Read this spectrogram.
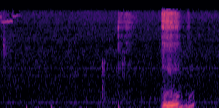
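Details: One loud, rough, rumbling snore lasting under a second in a quiet room with faint low thumps; snoring.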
